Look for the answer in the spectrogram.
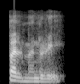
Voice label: "pulmonary", Indian; Dictionary

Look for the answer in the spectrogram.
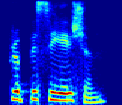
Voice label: "propitiation", Indian; Dictionary

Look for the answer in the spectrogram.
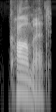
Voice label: "comet", American

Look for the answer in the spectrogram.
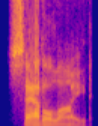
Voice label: "satellite", American

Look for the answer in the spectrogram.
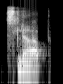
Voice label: "slurp", Indian

